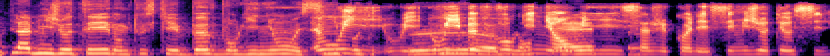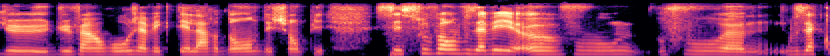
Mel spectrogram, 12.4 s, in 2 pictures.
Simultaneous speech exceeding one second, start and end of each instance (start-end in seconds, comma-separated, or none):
2.4-4.5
